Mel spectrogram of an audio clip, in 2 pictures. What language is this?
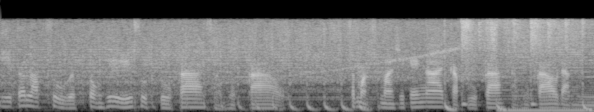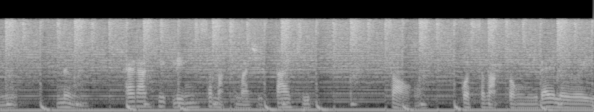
Thai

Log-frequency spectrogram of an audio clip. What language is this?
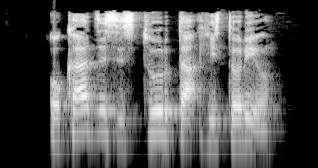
Esperanto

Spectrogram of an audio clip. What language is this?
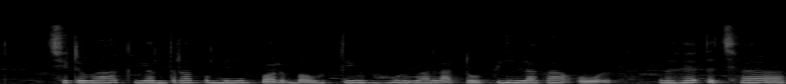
Maithili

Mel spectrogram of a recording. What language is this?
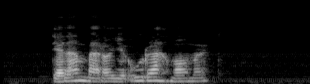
Persian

